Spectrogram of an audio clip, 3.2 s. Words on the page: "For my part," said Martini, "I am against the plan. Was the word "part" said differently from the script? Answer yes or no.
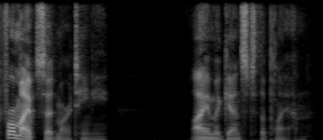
yes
